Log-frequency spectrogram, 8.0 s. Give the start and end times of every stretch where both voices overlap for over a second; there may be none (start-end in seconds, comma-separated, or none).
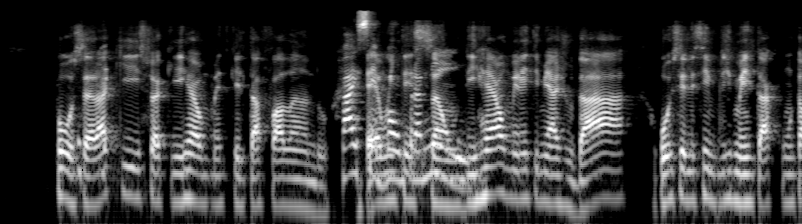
3.4-4.8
